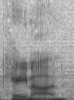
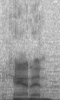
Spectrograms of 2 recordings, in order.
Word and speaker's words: Kanon: I say Kanon because one of my friends' name, it's literally spelled exactly the same, but they pronounce it Kanon instead of Canon.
